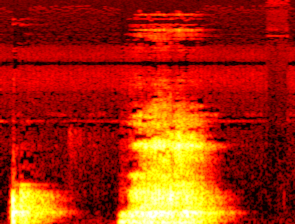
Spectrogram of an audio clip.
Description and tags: Rock Sound Effect made with porcelain and rough ground.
